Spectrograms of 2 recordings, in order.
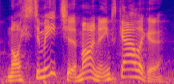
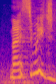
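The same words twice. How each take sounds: First: Higher-pitched British student introducing himself; British accent. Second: Put-on high southern-accented greeting; British character slipping into a southern accent; accidental southern accent. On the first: Acted. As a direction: greet her in a British accent. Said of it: "where's my British accent at". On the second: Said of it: "I did a southern accent".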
